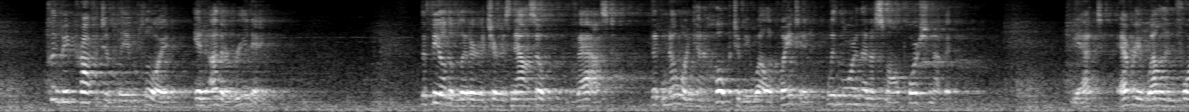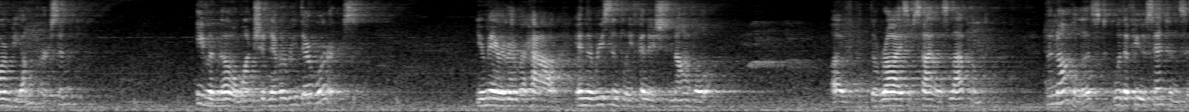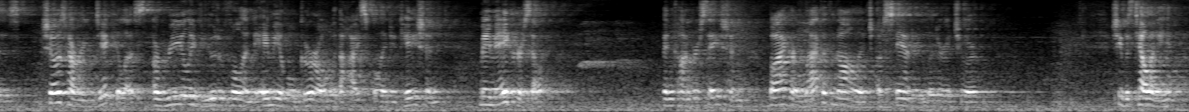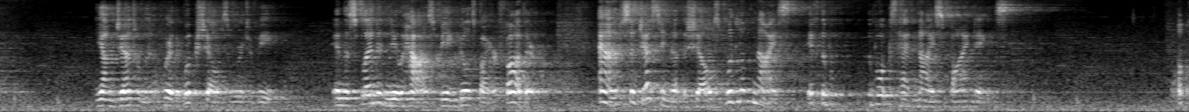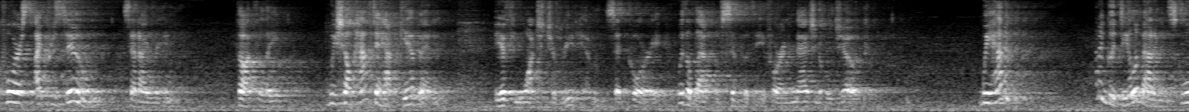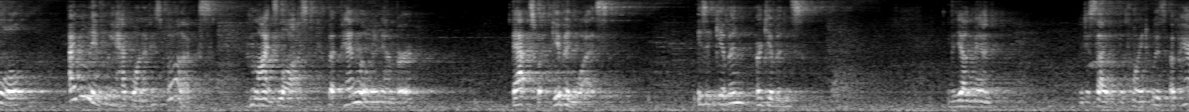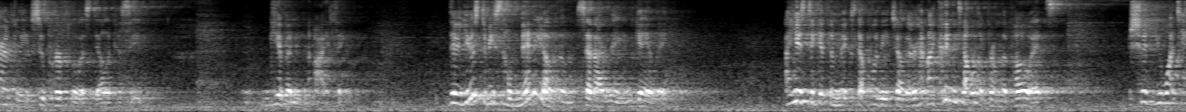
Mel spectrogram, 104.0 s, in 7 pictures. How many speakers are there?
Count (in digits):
1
